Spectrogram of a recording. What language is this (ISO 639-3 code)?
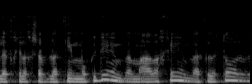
heb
